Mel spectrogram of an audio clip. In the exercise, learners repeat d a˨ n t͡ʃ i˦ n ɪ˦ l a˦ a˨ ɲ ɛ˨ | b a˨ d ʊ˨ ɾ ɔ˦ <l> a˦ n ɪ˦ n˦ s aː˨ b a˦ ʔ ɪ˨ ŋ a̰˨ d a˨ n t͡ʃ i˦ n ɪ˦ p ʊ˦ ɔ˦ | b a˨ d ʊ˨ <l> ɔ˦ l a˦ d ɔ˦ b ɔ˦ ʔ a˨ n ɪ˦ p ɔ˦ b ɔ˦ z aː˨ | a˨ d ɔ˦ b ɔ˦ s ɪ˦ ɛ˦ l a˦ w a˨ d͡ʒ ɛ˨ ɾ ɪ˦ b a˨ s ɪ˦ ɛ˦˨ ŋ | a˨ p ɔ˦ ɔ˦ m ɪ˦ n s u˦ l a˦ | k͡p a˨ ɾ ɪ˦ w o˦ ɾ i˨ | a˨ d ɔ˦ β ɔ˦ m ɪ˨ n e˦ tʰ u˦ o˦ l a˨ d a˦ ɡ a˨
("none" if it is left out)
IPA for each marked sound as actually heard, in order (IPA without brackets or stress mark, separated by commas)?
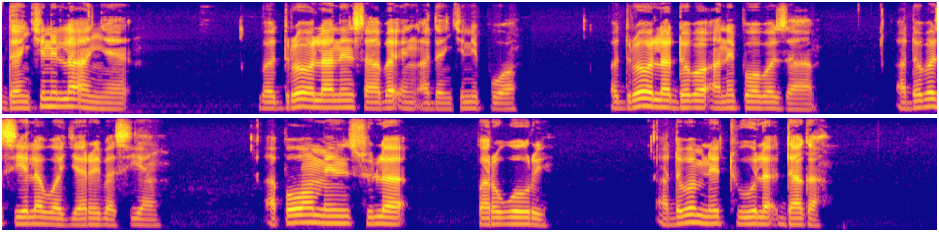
l, ɾ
